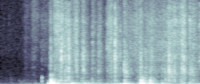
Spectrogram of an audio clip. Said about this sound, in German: Ja, ja, ich habe so viele Zettel. Wie unterm Weihnachtsbaum. Es raschelt wie, als wenn man gerade die Weihnachtsgeschenke einpackt.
